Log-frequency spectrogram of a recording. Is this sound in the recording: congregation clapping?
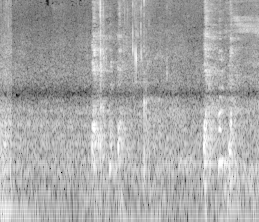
no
